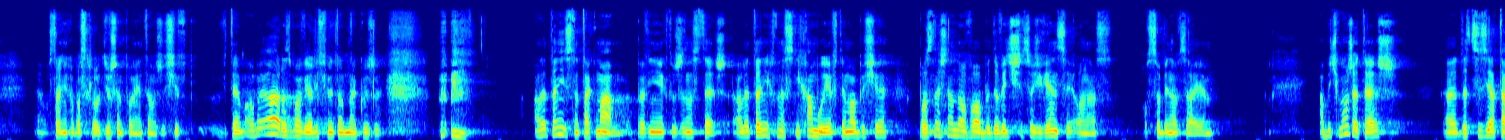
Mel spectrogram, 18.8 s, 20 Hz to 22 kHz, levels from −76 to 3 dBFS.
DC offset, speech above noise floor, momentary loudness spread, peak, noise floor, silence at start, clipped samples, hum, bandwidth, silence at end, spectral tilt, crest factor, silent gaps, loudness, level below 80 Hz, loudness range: under 0.1%; 36 dB; 11 LU; -6 dBFS; -62 dBFS; 0.05 s; under 0.1%; none; 17 kHz; 0 s; -4 dB/octave; 20 dB; none; -27 LUFS; -70 dBFS; 4 LU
